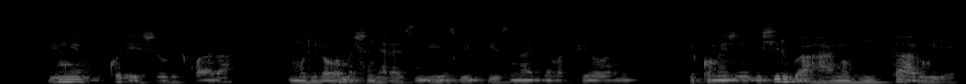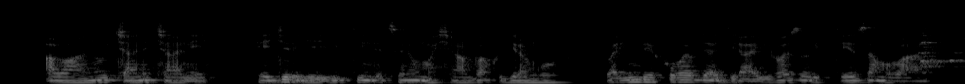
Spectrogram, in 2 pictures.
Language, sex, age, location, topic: Kinyarwanda, male, 18-24, Kigali, government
